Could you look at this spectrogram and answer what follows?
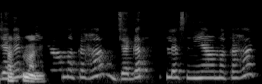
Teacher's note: తకారానికి నకారం అనే అనునాసక వచ్చింది సో త బదులు న అనేది ఆదేశం అయింది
